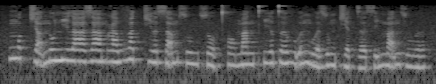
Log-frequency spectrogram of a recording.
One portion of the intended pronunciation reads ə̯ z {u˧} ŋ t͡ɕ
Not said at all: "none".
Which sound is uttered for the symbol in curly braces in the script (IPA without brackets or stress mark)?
u˧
